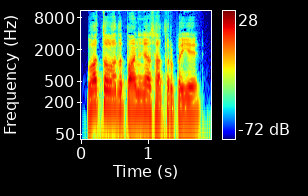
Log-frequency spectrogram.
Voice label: at the most phrase, punjabi; English: at the most

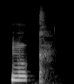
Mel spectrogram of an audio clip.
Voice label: main, punjabi

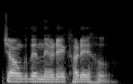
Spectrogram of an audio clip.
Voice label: intersection phrase, punjabi; English: intersection/ road junction

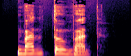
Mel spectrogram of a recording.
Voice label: at the most, punjabi; English: at the most

